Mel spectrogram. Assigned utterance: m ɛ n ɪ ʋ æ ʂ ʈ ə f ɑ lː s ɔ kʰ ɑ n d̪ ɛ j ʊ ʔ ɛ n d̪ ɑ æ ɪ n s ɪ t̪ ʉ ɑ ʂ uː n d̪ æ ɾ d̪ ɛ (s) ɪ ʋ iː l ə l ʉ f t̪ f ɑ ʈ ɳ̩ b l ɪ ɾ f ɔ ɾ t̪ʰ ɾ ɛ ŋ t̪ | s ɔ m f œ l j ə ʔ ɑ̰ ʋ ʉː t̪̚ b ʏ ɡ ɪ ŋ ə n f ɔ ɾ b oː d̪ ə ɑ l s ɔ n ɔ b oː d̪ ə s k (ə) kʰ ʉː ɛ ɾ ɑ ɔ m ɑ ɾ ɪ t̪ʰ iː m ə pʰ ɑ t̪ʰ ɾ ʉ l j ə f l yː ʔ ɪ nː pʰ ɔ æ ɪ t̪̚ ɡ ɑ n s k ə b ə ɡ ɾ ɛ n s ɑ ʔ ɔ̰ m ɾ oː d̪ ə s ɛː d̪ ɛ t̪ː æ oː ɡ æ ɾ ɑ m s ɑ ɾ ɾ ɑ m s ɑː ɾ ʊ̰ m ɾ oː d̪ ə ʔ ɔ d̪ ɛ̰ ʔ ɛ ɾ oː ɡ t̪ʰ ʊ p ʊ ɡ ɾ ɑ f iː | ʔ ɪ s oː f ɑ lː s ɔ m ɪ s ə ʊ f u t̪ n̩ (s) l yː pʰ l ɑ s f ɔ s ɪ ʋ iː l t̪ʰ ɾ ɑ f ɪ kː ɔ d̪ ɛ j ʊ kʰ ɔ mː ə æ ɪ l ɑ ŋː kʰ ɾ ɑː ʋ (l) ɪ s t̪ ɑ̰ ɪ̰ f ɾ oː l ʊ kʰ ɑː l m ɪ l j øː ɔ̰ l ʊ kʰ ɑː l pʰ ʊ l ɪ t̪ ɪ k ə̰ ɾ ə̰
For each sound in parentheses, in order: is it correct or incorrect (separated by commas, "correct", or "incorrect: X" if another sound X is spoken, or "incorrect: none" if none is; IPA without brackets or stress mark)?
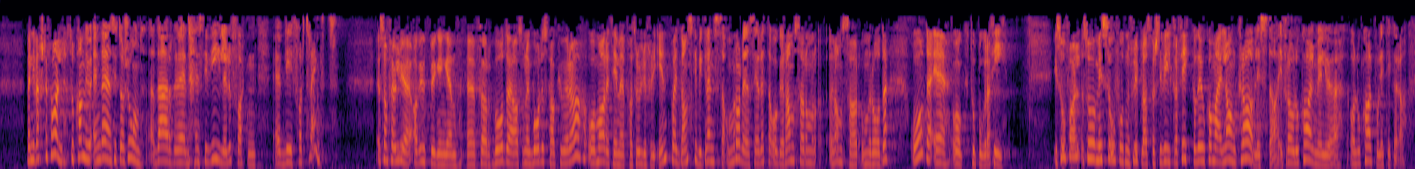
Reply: correct, incorrect: ɑ, incorrect: f, correct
